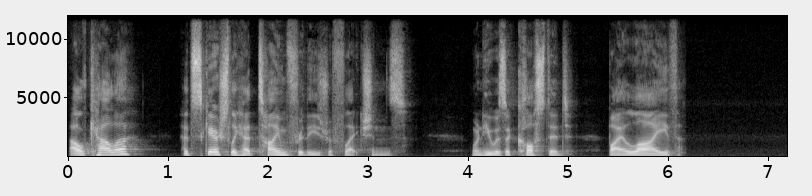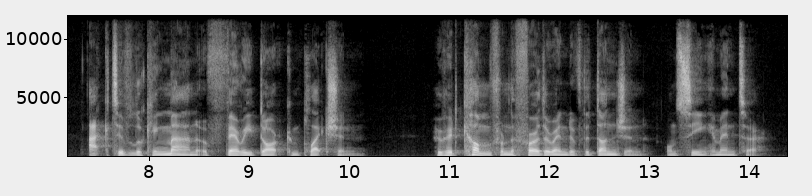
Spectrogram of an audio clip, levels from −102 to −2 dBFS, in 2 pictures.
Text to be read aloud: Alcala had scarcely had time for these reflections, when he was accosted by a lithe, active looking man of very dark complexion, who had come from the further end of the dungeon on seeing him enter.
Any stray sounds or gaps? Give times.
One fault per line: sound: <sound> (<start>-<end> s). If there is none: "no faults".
no faults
